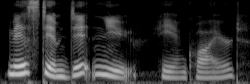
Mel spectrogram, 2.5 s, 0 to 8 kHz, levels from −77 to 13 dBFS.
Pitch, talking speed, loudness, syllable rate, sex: 200 Hz, 120 wpm, -18 LUFS, 4.2 syllables/s, female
